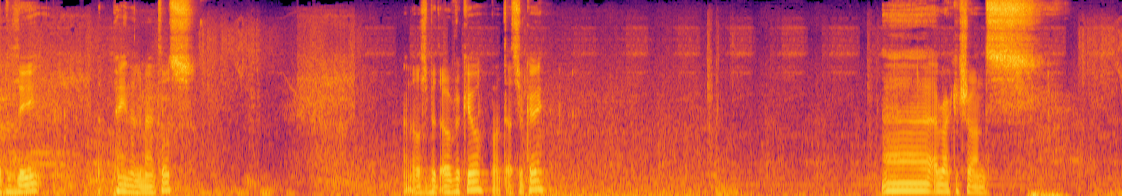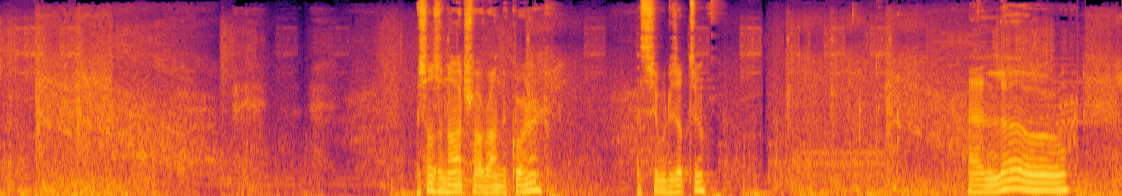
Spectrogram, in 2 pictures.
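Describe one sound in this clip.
Rapid energy gun shots fire and fizz.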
